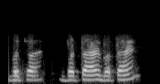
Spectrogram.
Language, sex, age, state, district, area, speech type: Urdu, male, 18-30, Uttar Pradesh, Saharanpur, urban, conversation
